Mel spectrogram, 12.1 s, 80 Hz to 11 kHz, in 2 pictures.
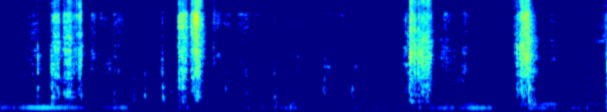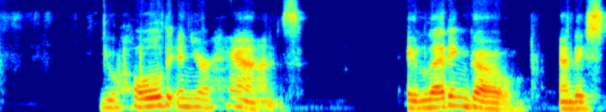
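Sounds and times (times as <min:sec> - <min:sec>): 
paper being torn along a fold: 0:00.3 - 0:02.2, 0:04.0 - 0:05.5
speech: 0:07.1 - 0:09.2, 0:10.1 - 0:12.1.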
